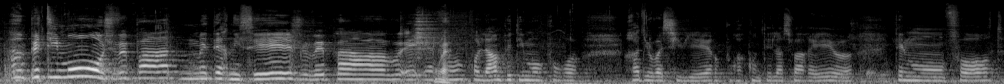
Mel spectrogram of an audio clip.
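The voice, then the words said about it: Slight Colombian accent in French. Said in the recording (French): “Je suis colombienne, crésoise, c'est pour ça le petit accent”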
